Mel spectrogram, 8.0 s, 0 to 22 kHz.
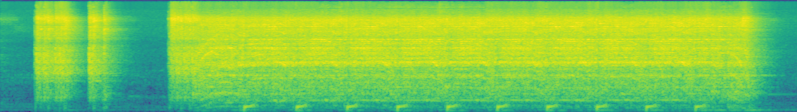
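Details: Nissan SR20 engine (SR20 swap, high-port vs low-port blocks) cranking without firing during a compression test, oil filter housing back on; starter whirr with an even chug about twice a second; cylinder reads about 125, no better than the other.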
